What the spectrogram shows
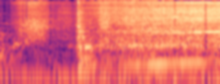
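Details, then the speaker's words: Blender under repair, tested with the switch bypassed by joining its two wires: click, then a thin motor whine rising steadily in pitch as it spins up; blender motor running normally. "এই যে দেখছেন, তারপরে এই দেখুন ব্লেন্ডারটা এখন চলছে।"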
